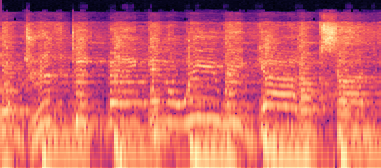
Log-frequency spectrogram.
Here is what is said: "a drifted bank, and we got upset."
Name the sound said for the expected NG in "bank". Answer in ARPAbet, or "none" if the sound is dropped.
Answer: none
